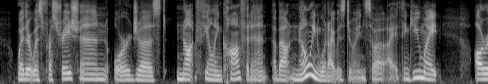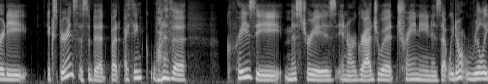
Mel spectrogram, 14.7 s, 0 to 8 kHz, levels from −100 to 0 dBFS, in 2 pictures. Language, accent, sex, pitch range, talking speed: English, American, female, 160-205 Hz, 170 wpm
